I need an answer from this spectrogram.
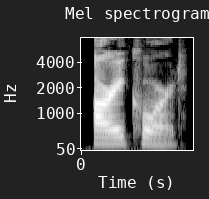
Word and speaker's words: record: In English, the noun record is stressed on the first syllable. Ari cord.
